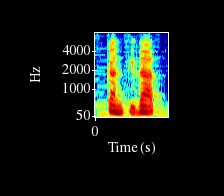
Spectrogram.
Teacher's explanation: Cantidad se acentúa en la última sílaba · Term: palabra aguda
